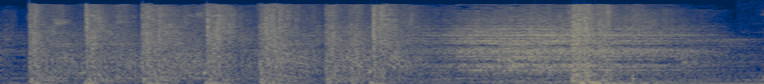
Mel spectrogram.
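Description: A rapid series of loud, close gunshots in a horror film scene as a detective shoots a man who is fighting back, with heavy booming thuds under a dense soundtrack.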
